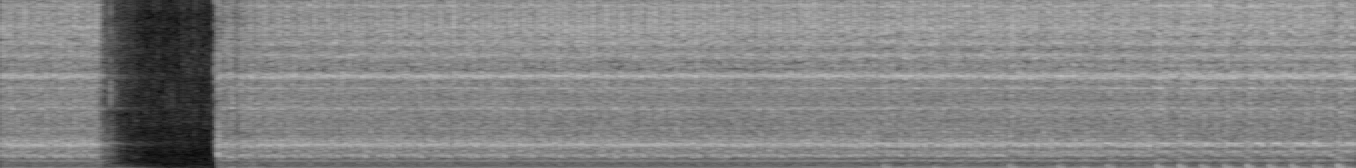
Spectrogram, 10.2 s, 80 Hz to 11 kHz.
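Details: 1979 Johnson 90 hp Seahorse V4 outboard on water muffs, 50:1 premix, run out of gear: fires and settles into steady buzzing idle with light regular patter; telltale plugged. Normal running.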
